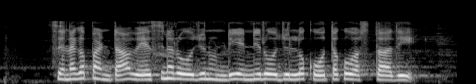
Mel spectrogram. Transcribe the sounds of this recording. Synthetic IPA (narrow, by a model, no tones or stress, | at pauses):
sinɐɡɐpɐɳʈɐʋe̞ːsinɐɾo̞ːd͡ʒunuɳɖie̞nːiɾo̞ːd͡ʒulːo̞ːkɔːt̪ɐkuʋɐst̪aːd̪i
